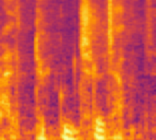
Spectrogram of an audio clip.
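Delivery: soft whisper, rising at the end.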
